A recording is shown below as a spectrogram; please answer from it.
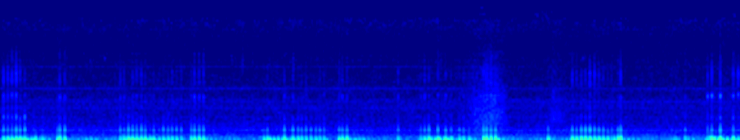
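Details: Drowsy house cat snoring while its eyes stay open; soft rasping breaths come in short regular pulses, some slightly louder than others, with a quiet indoor background.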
